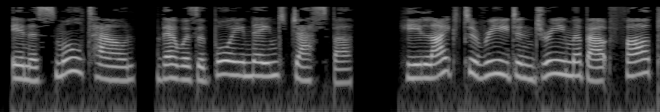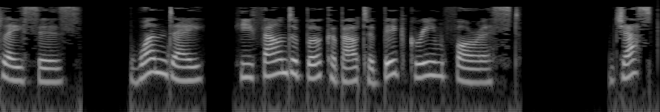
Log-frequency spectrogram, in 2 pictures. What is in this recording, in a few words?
ESL Short Stories for Kids Beginner SLOW Reading; Jaspers Jungle Journey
